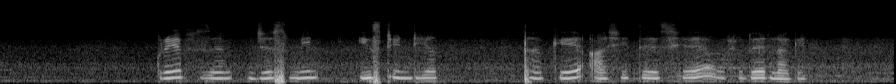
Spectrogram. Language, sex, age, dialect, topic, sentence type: Bengali, female, 18-24, Western, agriculture, statement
